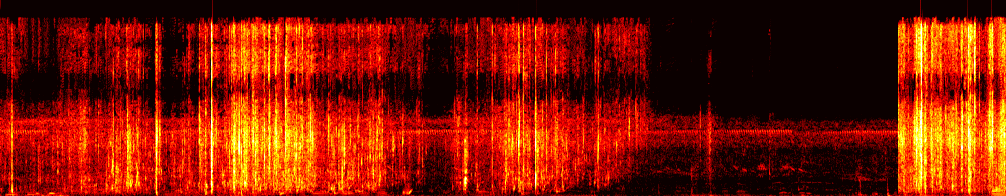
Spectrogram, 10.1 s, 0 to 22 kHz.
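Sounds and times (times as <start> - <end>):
water dripping: 0.0 - 6.4
water splashing and sloshing: 0.0 - 6.6, 9.0 - 10.0.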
